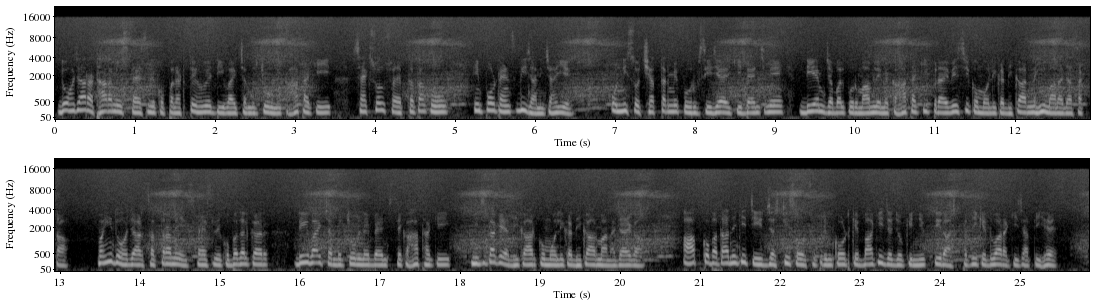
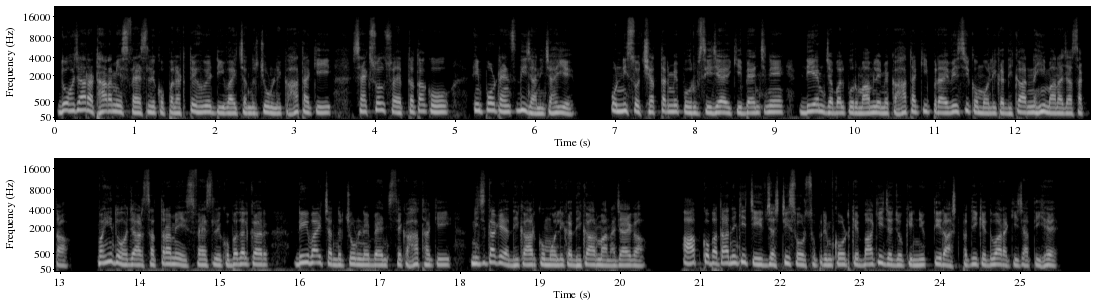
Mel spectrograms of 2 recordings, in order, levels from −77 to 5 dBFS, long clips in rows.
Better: second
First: hiss; loud; throughout; 3 dB below the speech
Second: none

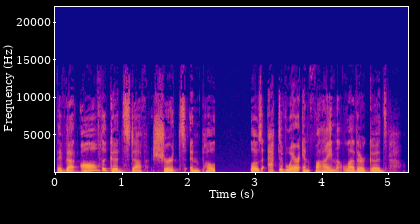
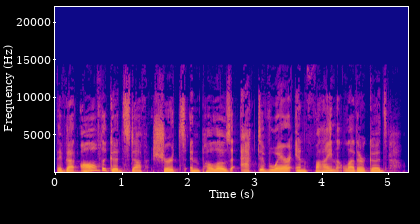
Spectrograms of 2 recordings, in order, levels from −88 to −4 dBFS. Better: second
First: audio freezing; at 2.5 s for 0.5 s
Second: none

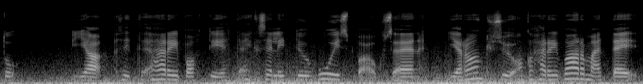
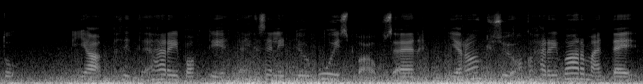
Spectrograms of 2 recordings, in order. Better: first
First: wind noise on the microphone; occasional gusts; 15 dB below the speech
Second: wind noise on the microphone; heavy; 4 dB below the speech

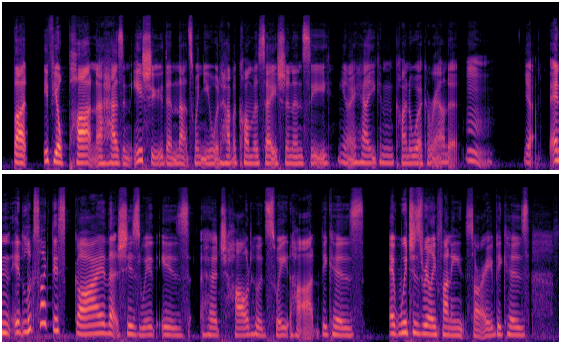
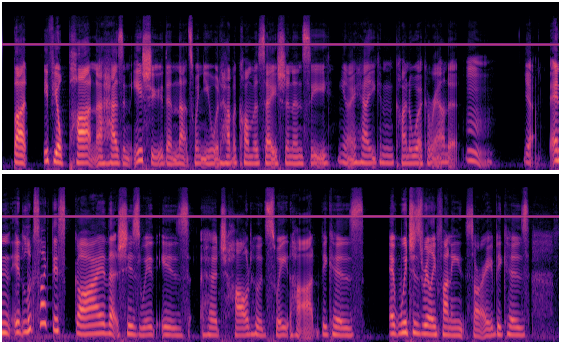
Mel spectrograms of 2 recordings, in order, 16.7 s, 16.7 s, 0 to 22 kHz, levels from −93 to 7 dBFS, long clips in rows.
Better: first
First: none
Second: high-pitched whine; loud; throughout; 7.5 kHz, 9 dB below the speech

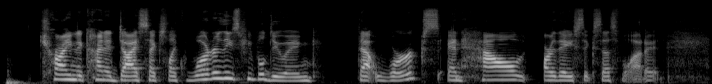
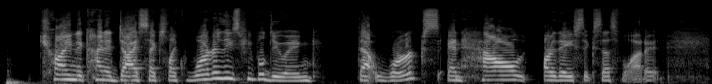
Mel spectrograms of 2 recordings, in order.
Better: first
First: none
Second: distortion; slight; 10 dB below the speech

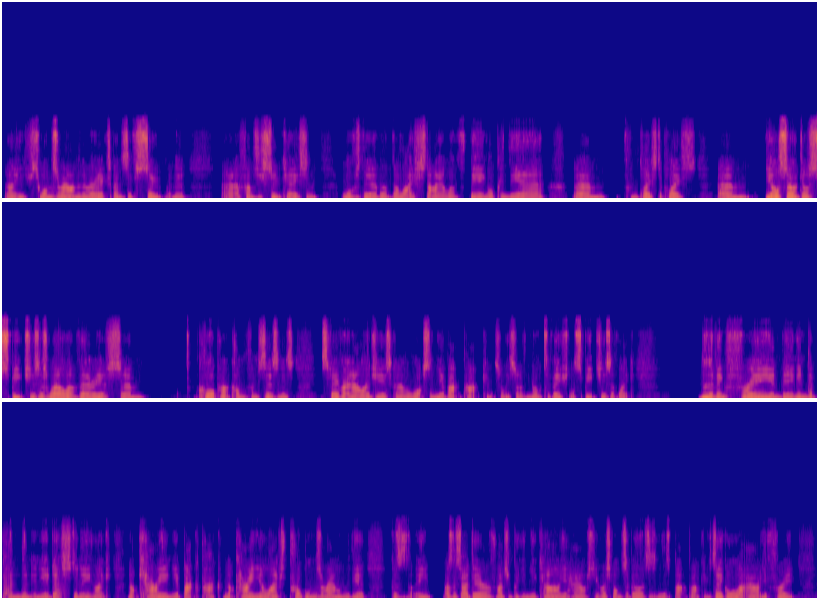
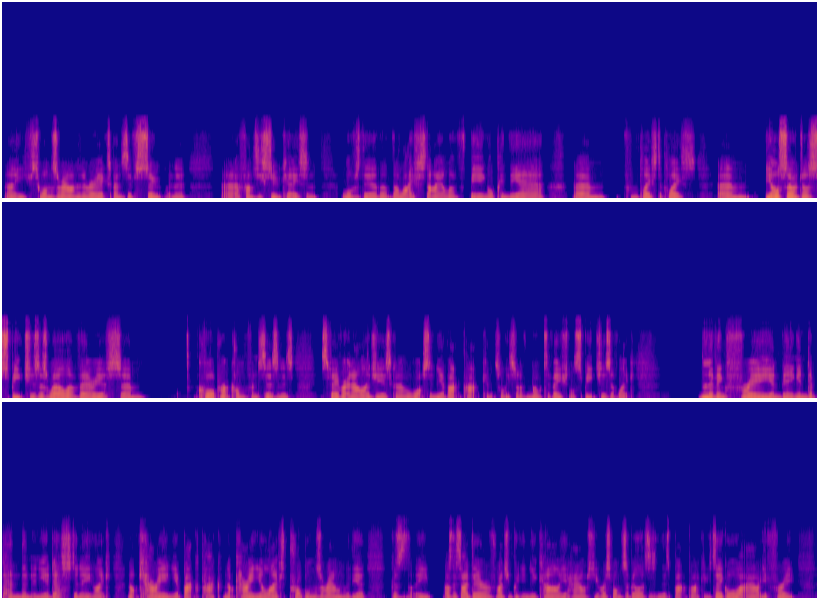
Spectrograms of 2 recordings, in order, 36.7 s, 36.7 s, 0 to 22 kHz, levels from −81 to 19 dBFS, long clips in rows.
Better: second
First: garbled, watery; badly; nothing above 7.5 kHz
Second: garbled, watery; slightly; nothing above 7.5 kHz

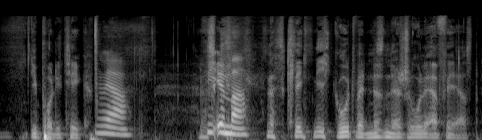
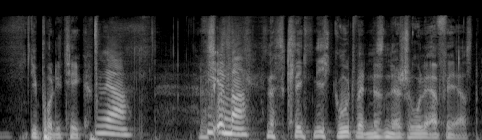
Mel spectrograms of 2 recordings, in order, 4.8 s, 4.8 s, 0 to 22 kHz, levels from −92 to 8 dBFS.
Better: first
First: none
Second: distortion; heavy; 6 dB below the speech

